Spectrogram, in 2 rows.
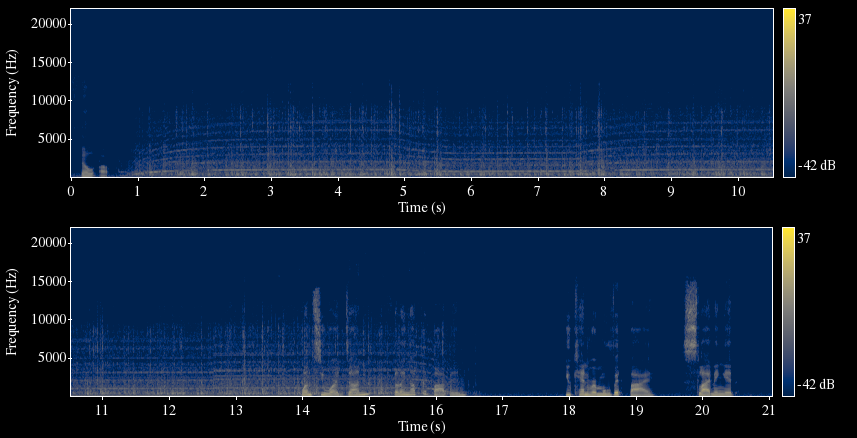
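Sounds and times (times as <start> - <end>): sewing machine motor whine: 0.8 - 16.6.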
